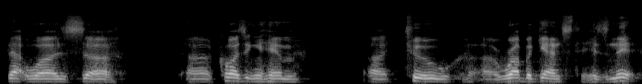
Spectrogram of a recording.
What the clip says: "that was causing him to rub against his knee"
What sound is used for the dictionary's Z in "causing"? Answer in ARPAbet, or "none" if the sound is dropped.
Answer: Z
